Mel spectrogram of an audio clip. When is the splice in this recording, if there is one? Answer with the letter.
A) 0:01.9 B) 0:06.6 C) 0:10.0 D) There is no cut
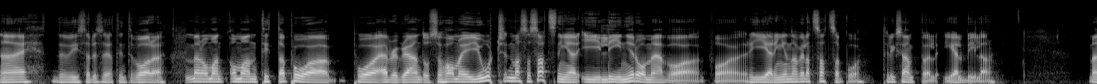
A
